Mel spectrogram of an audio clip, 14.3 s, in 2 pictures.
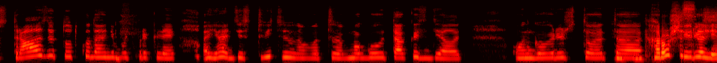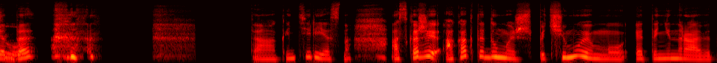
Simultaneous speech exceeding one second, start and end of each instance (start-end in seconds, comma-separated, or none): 6.1-7.5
